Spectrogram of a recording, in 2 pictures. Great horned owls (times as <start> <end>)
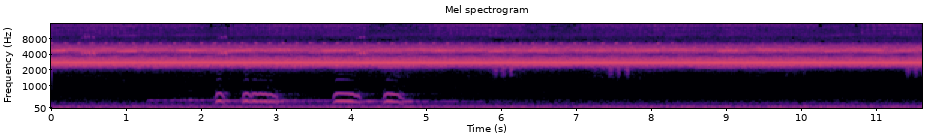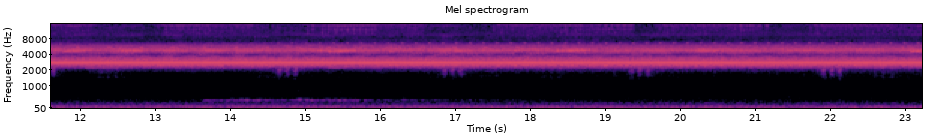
1.1 6.2, 13.6 17.2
